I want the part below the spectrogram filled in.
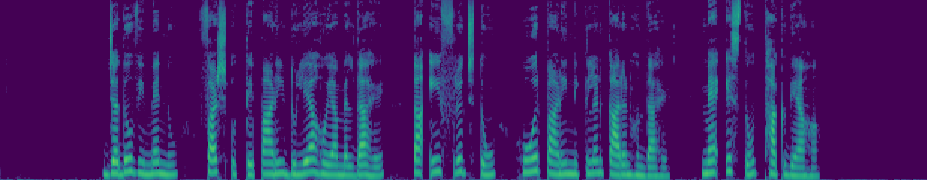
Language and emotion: Punjabi, sad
